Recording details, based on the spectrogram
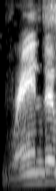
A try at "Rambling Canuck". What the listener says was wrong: Rambling Canuck. Not random. There's no D. There's no D. Rambling Canuck.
